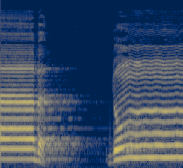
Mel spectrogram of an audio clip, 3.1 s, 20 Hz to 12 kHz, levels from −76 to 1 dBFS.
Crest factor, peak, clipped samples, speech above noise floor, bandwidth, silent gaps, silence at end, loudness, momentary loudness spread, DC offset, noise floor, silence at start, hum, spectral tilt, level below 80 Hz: 14 dB; -4 dBFS; under 0.1%; 38 dB; 10 kHz; none; 0 s; -17 LUFS; 19 LU; under 0.1%; -54 dBFS; 0 s; none; -5 dB/octave; -64 dBFS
